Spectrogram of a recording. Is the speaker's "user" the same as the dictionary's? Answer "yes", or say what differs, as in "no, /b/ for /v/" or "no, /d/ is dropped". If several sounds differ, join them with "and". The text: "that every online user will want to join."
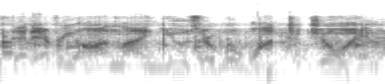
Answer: yes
